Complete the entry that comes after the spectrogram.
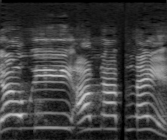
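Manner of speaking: stern, loud, high scream, first word drawn out. Retelling his wife's words in an argument: imitating someone screaming. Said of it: "she just screamed at me".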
